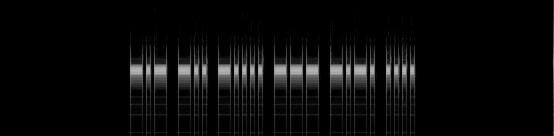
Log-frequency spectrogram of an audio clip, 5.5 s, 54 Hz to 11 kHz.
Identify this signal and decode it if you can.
Morse code, heard as a keyed tone, about 29 wpm, 700 Hz. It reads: KD6OCH
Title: USA Call Signs Repeated 3x 30wpm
